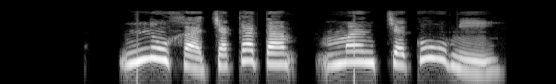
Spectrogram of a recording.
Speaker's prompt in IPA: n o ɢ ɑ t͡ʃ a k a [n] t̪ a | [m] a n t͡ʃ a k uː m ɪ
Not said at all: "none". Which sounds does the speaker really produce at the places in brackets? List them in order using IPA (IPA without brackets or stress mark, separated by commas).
none, m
